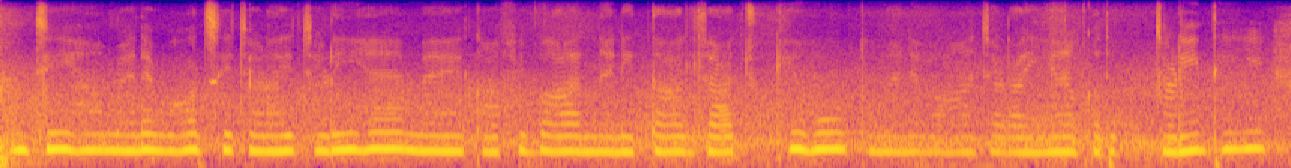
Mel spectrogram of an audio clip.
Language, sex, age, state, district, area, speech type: Urdu, female, 30-45, Uttar Pradesh, Aligarh, rural, spontaneous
